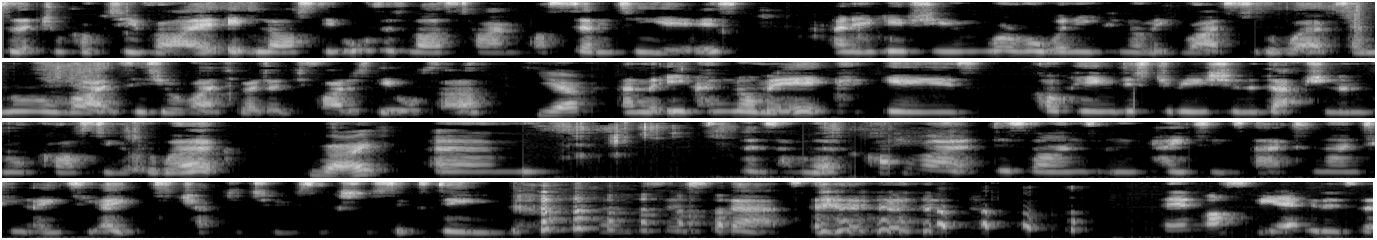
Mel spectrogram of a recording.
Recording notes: Our second podcast recorded in isolation. We seem to be getting to grips with the sound levels while recording in different homes, hurrah!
